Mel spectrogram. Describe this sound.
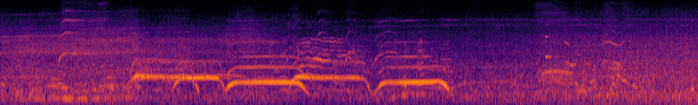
A helicopter powers up in the background while several people scream, whistle, and laugh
